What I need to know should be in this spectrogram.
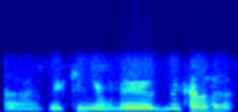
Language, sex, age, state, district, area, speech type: Bodo, male, 45-60, Assam, Udalguri, rural, conversation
